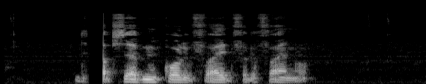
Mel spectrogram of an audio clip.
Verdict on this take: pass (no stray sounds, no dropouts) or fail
fail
